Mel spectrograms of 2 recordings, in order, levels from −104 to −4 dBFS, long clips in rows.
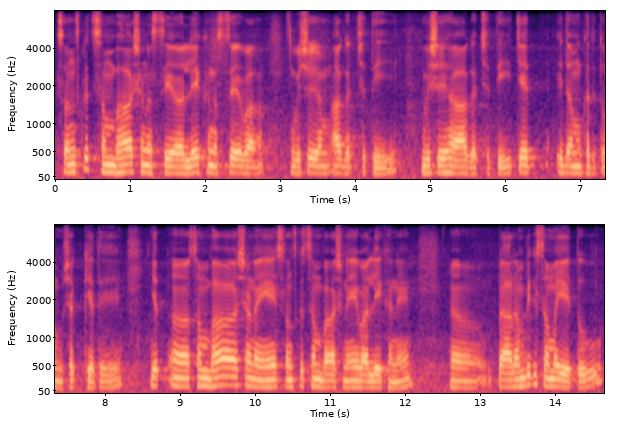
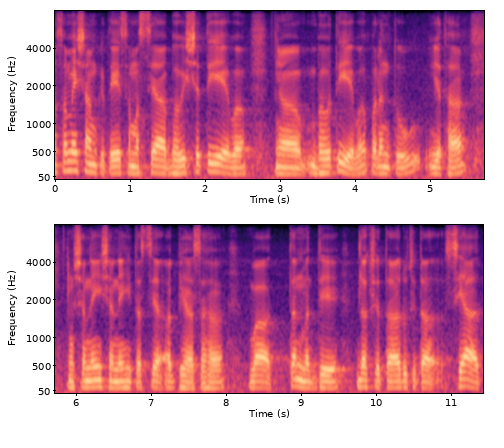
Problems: none marked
